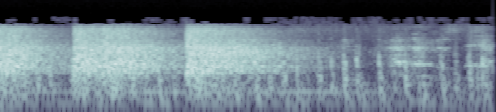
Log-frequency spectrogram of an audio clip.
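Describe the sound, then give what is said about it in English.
Gunshots: two loud, abrupt cracks, each trailing into a lingering rumble, followed by a run of smaller sharp pops that thin out toward the end. “Use your gun, Tonto.”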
